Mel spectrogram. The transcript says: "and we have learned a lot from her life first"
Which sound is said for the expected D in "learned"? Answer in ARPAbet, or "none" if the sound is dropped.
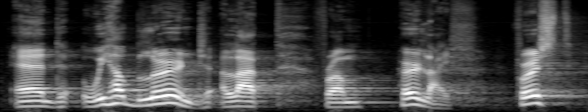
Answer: D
